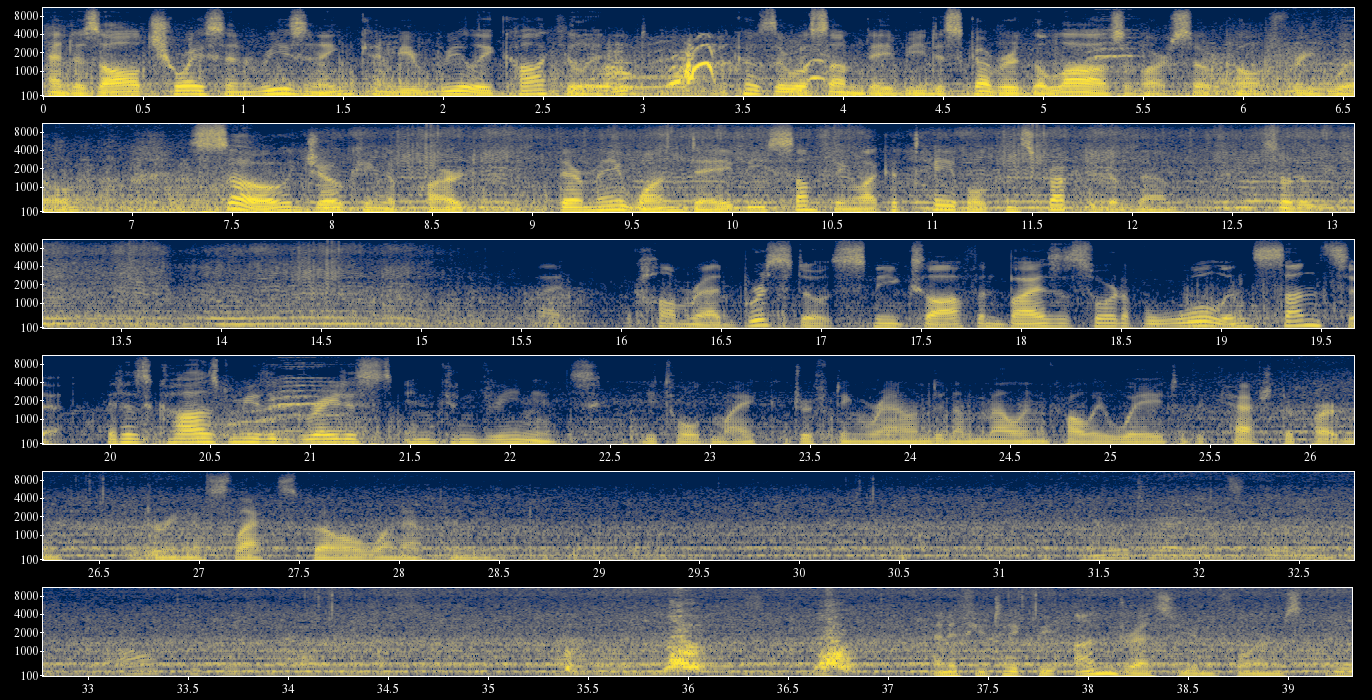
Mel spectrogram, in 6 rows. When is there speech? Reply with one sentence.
The speech can be heard from 0.0 to 13.1 s, from 15.6 to 28.6 s and from 31.4 to 39.2 s.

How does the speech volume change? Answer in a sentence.
The volume of the speech goes down.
